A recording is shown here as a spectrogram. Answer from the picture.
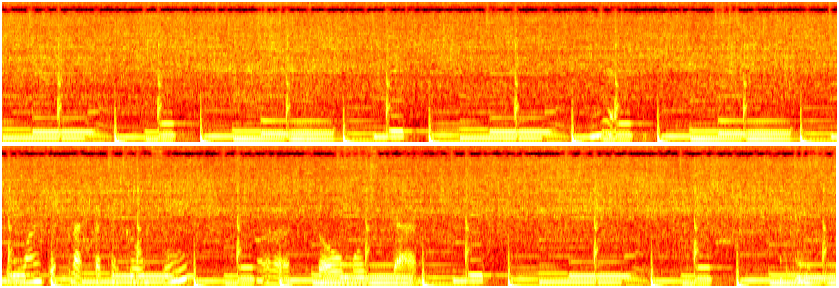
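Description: Chicken thighs sizzling as they fry in olive oil in a pan, with a steady hiss. Background music with a slow, steady beat plays over it.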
